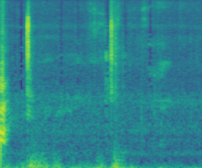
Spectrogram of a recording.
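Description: Low rumble of wind and road noise while riding a bicycle along a tarmac lane, swelling twice, with two faint ticks about a second apart.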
